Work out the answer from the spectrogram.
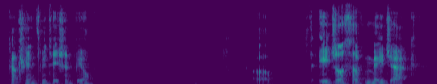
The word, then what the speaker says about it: Mayjack: The Ageless have Mayjack, spelled like May as in the month of May, and Jack as in the name Jack, the boy's name.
